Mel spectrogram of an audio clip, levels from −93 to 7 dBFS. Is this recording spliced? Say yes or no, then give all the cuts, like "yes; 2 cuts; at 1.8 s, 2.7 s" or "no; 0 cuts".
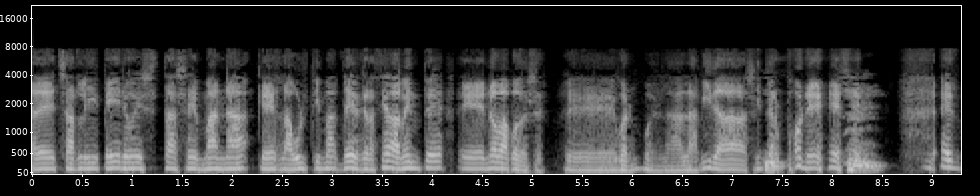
yes; 1 cut; at 4.2 s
